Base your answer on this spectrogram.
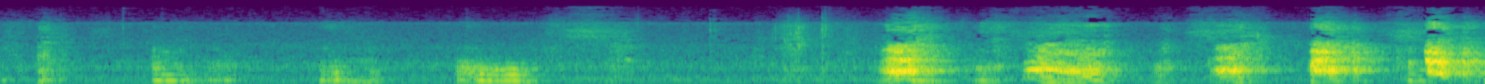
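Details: Labrador mix siblings, three mixed-breed littermates, playing with each other; soft yips and low grumbles at first, then a run of five loud, rough barks in quick succession toward the end.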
